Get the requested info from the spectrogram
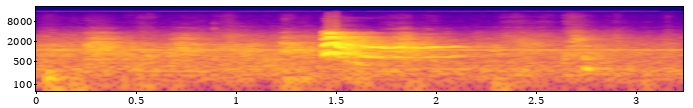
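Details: Fighting dog in Colorado giving one sharp, strained yelp that trails off into a whine, with muffled scuffling and low barks before and after.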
